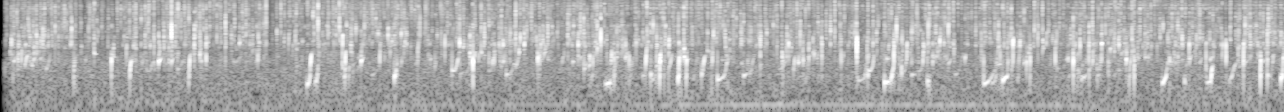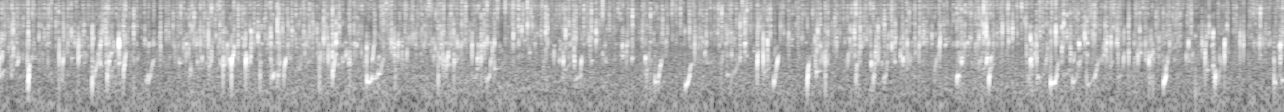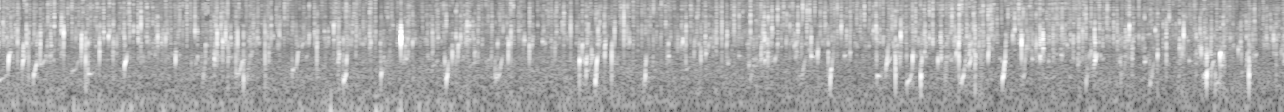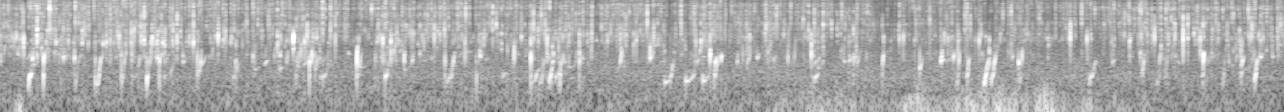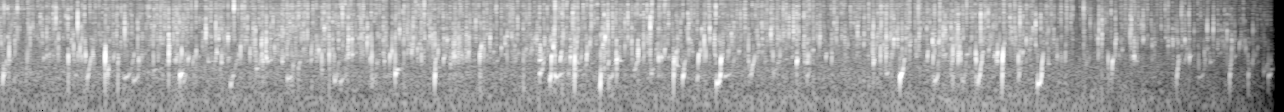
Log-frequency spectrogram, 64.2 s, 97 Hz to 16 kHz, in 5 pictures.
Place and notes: rain on roof and trees - water butt during rain
stafsäter recordings.
recorded july, 2008.
sweden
